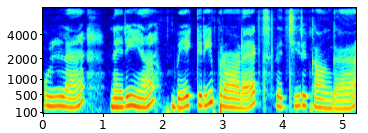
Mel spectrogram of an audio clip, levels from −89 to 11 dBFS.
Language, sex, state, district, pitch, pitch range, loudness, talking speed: Tamil, female, Tamil Nadu, Nilgiris, 220 Hz, 200-235 Hz, -15 LUFS, 55 wpm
